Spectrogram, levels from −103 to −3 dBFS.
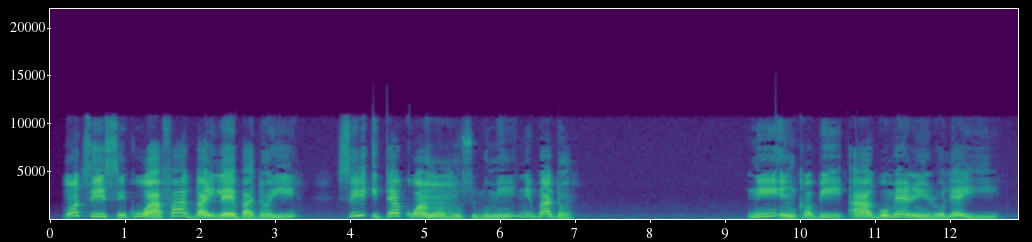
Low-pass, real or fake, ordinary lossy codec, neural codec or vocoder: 10.8 kHz; real; AAC, 48 kbps; none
